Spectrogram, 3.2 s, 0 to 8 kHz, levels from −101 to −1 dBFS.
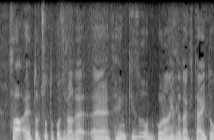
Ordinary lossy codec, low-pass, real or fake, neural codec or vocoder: none; none; real; none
